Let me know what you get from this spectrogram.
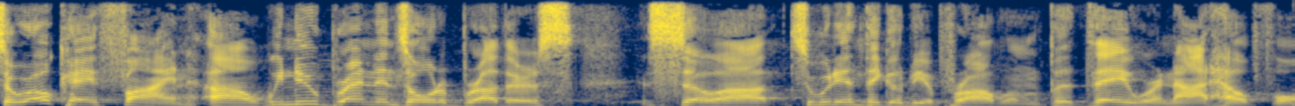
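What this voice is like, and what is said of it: Usual voice. Nothing is said of it.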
